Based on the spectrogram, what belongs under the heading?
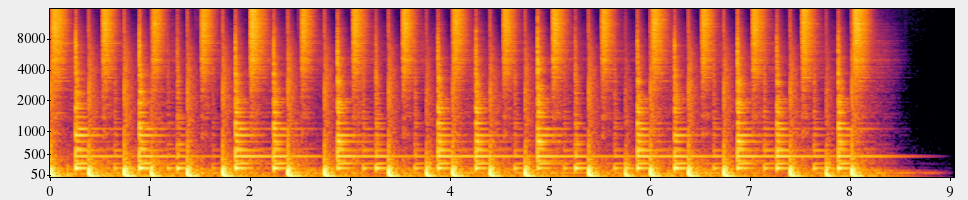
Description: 120SALSA05-L.wav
